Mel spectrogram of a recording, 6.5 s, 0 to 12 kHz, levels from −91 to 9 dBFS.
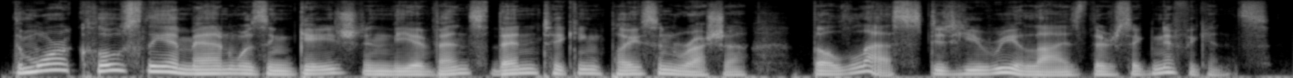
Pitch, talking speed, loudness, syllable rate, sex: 130 Hz, 205 wpm, -17 LUFS, 6.1 syllables/s, male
